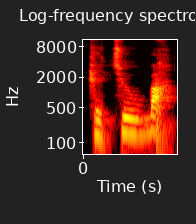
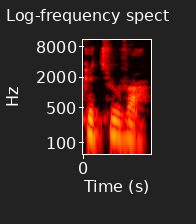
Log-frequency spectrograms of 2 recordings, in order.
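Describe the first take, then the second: First: The middle consonant is a b sound. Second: The middle consonant is a v sound. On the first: The speaker calls it right. "It's a ba sound" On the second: The speaker calls it wrong. "not ketuvah"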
